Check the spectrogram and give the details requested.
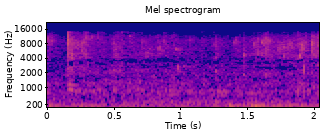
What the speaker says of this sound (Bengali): অল্প নুন দিয়ে দিচ্ছি আর পরিমাণ মতো জল ঢেলে দিচ্ছি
